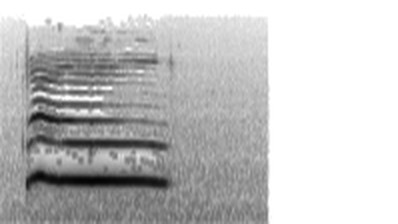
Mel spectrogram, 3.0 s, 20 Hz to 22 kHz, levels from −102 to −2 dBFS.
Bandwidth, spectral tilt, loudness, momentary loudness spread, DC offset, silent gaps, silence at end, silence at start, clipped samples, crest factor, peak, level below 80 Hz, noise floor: 10 kHz; 0.5 dB/octave; -9 LUFS; 10 LU; under 0.1%; none; 1.75 s; 0.2 s; under 0.1%; 14 dB; 0 dBFS; -66 dBFS; -48 dBFS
